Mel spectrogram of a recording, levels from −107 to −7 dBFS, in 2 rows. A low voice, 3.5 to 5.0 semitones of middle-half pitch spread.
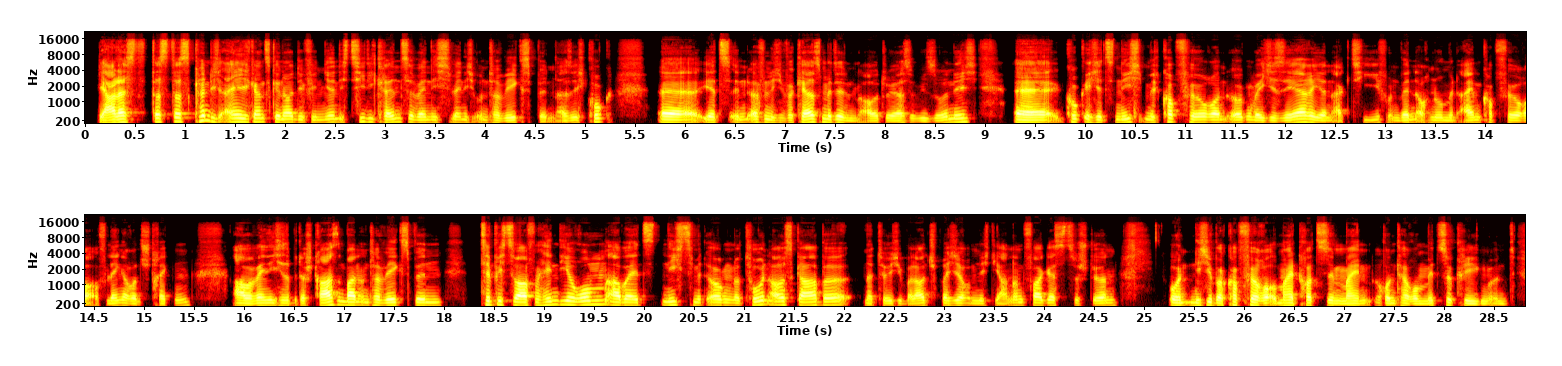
Yes: low, 125 Hz; average, 3.9 semitones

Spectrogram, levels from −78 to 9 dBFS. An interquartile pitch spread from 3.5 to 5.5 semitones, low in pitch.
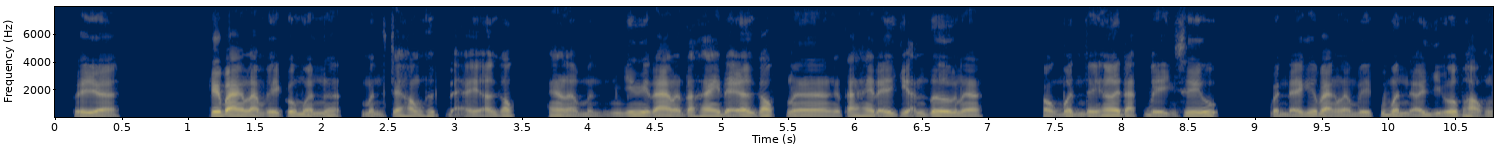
No: average, 3.0 semitones; very low, 95 Hz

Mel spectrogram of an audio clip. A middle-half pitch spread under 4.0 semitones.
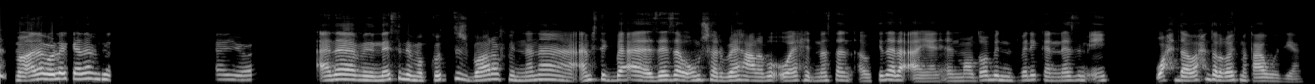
Yes: average, 2.8 semitones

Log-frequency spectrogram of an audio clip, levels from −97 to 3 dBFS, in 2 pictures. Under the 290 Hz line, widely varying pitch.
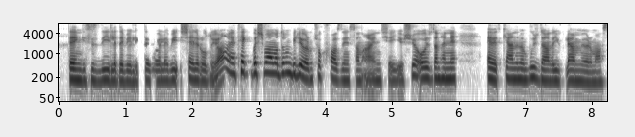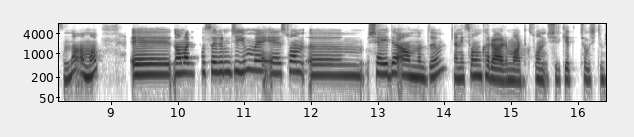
Yes: high, 190 Hz; wide, 7.0 semitones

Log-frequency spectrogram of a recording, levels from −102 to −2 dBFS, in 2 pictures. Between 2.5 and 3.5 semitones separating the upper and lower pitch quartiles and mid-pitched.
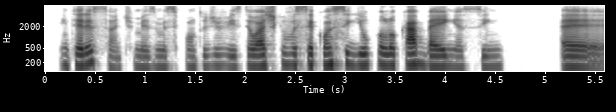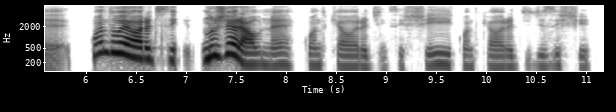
Yes: average, 2.8 semitones; medium, 165 Hz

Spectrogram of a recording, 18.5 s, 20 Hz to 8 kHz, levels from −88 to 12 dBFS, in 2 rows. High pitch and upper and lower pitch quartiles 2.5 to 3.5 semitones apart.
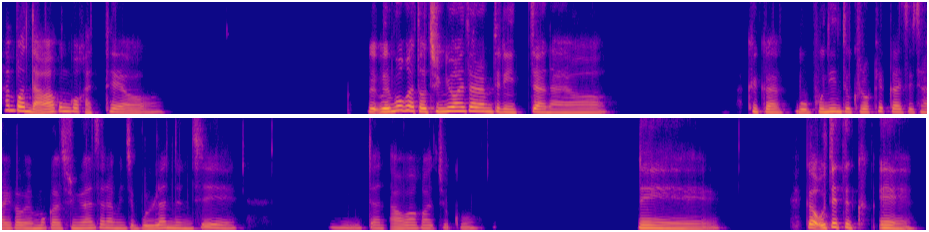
Yes: high, 205 Hz; average, 3.0 semitones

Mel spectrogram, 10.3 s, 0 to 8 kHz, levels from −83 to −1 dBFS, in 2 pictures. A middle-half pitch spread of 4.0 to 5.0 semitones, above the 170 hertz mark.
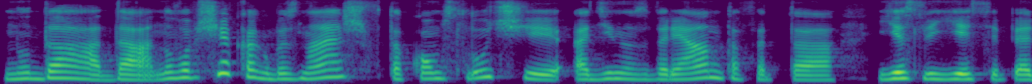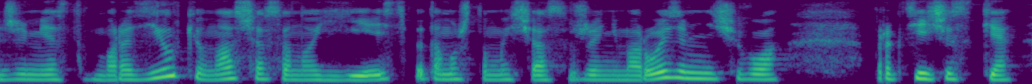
No: average, 3.3 semitones; medium, 185 Hz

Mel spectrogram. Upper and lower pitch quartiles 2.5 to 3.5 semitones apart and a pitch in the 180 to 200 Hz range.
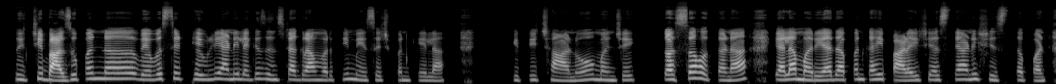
No: average, 3.2 semitones; high, 215 Hz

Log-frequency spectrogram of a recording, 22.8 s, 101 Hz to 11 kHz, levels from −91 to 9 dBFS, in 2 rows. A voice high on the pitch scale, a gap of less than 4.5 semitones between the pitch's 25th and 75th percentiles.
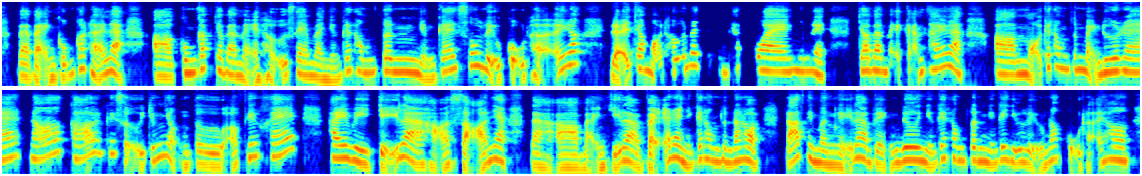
No: high, 225 Hz; average, 5.3 semitones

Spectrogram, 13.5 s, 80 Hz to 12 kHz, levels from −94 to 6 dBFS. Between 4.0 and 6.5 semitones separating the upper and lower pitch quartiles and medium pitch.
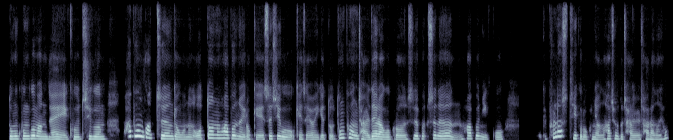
No: average, 5.3 semitones; high, 205 Hz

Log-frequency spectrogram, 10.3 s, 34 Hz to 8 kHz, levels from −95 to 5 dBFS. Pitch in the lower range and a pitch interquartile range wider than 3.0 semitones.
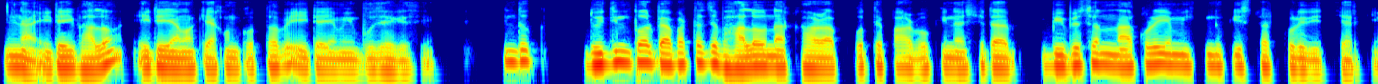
Yes: low, 105 Hz; average, 4.2 semitones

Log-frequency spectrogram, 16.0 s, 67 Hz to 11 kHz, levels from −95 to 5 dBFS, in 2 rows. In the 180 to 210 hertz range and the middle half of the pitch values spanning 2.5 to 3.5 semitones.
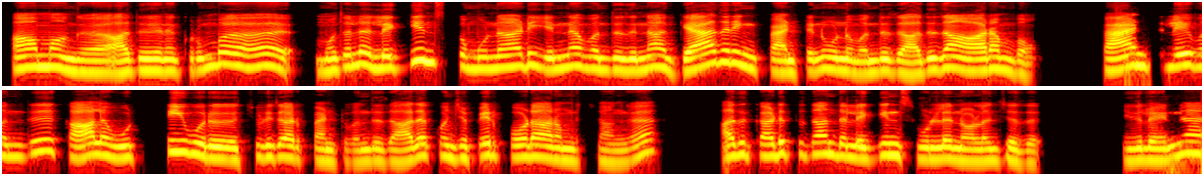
No: high, 190 Hz; average, 4.6 semitones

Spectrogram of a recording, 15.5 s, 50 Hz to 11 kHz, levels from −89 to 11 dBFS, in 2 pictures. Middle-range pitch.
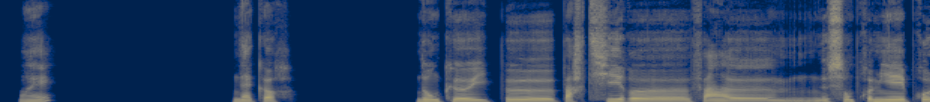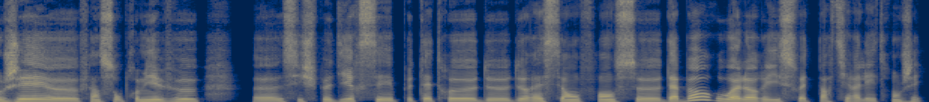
Yes: medium, 160 Hz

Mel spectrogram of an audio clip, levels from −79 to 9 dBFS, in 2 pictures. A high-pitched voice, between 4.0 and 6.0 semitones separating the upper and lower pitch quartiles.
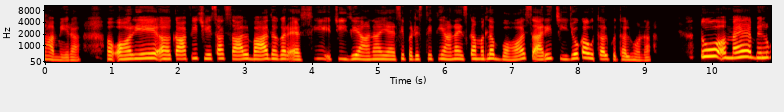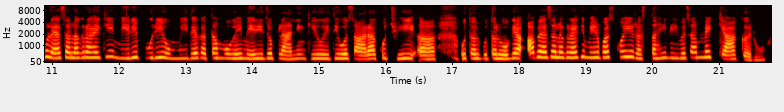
Yes: very high, 250 Hz; average, 4.5 semitones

